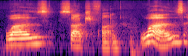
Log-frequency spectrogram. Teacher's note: was has the vowel schwa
